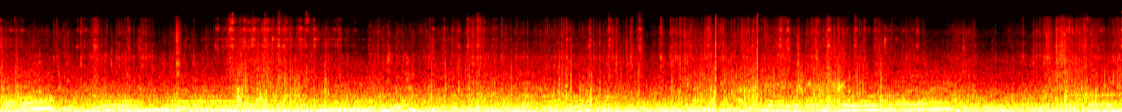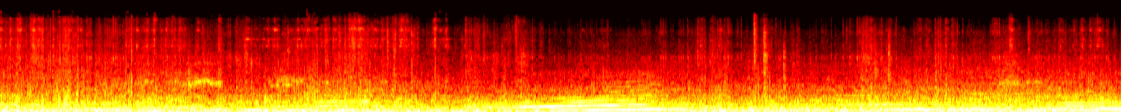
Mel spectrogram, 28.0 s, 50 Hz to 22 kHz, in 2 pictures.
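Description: Mitsubishi Lancer Evolution IX's turbocharged 2.0-litre four-cylinder heard from inside the cabin, its note rising in pitch and dropping several times as the car is driven hard through an autocross course. Under it runs a steady rumble of tyres on dirt and gravel.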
